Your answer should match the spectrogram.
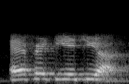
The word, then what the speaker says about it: father: Whenever R comes after any vowel, then it remains silent in British English, but in American English we pronounce this R. See, for example, FATHER, E के बाद R आ रहा है.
